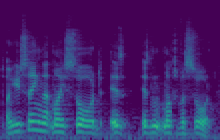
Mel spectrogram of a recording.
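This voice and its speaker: A young man doing rapid character impressions in a theatrical manner. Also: a little high, dark tone. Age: young adult. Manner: theatrical, shifting between character voices. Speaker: amateur voice impressionist. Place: small indoor room.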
